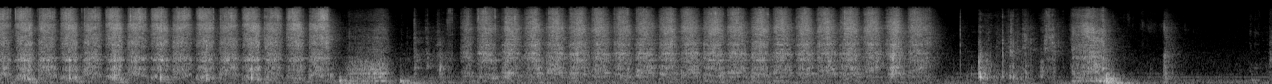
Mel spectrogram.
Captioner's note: sanding noises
